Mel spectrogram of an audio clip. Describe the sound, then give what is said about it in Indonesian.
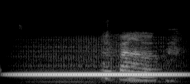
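A steady, loud phone dialing tone hums continuously for the whole stretch as a friend is called, with faint voices murmuring underneath it. “Coba kita kita telepon salah satu ya.”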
